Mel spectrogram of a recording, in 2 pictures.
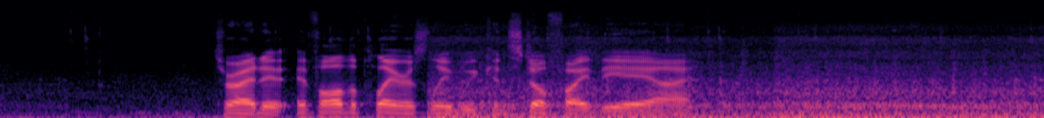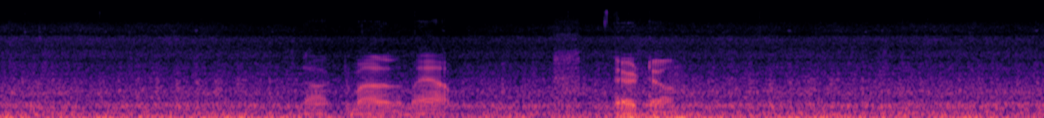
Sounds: Speech, Vehicle

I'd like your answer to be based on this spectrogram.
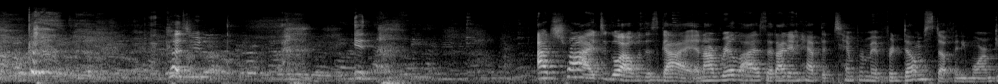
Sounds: Speech

